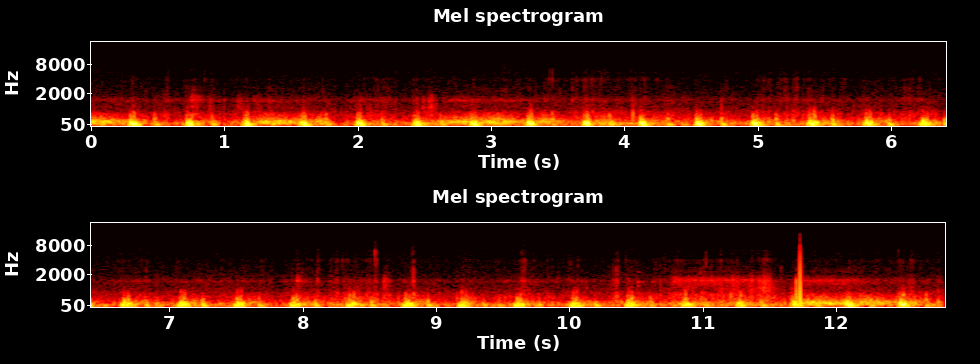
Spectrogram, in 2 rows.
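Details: Heart sounds recorded with pressure on the chest during squats: fast, regular, muffled heartbeat at about 140 beats a minute during exertion.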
